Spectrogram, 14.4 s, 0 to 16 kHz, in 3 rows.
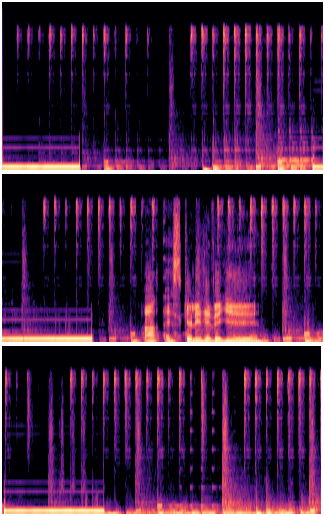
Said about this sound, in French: On fait sonner un téléphone, je le rappelle, du côté de Célestat, une personne qui fête son anniversaire aujourd'hui, le 27 décembre.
